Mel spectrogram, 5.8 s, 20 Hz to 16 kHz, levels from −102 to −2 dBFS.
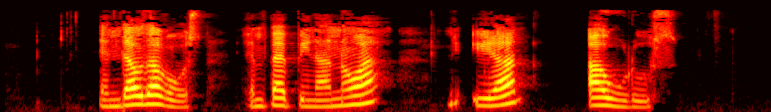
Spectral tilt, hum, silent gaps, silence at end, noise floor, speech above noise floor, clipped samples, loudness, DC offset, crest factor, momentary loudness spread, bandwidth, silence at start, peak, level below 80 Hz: -1 dB/octave; none; none; 0.7 s; -78 dBFS; 49 dB; under 0.1%; -27 LUFS; under 0.1%; 24 dB; 17 LU; 11.5 kHz; 0.75 s; -6 dBFS; -78 dBFS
